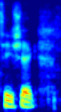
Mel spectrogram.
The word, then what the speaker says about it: Taoiseach: It's spelled T-size, but it's pronounced Taoiseach.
